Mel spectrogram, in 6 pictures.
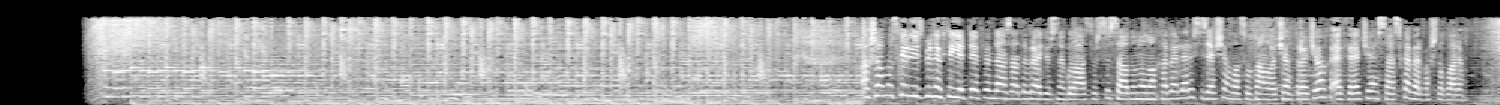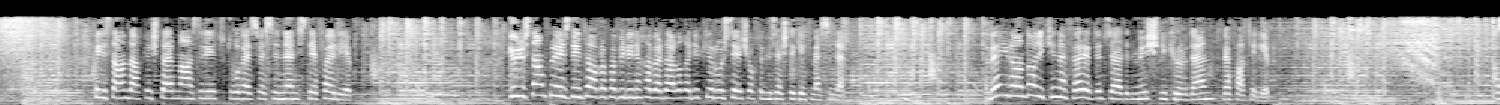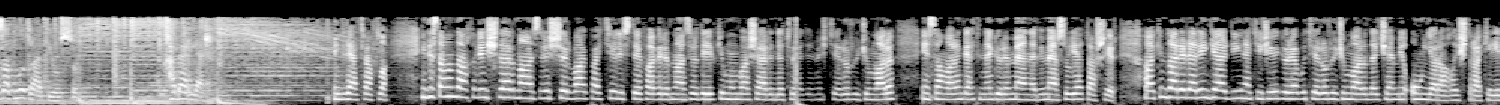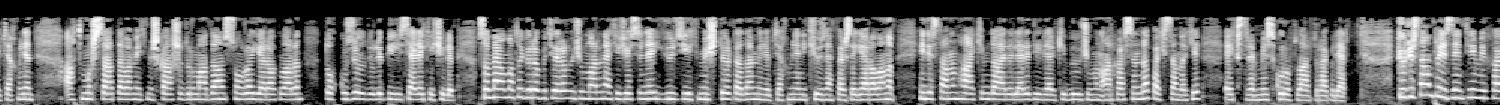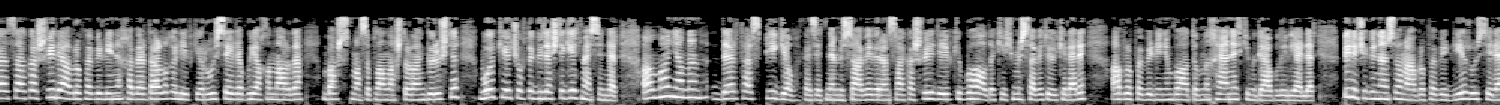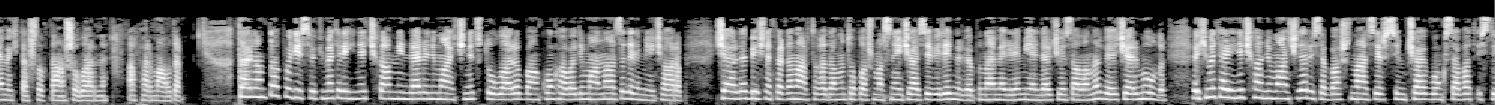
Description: Xəbərlər və ŞƏFFAFLIQ: Korrupsiya barədə xüsusi veriliş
